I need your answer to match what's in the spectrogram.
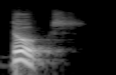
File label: "dux", latin; santillana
